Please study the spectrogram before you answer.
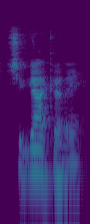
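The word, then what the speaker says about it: Ch'gakare: So it's CH apostrophe GAKARE with an accent on it. Shigakare.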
